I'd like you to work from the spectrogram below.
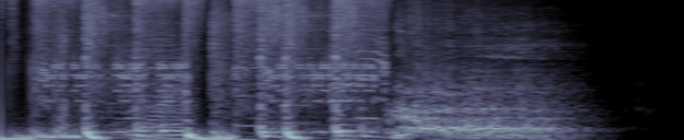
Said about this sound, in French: Et il détestait ce jingle avec ce lion, donc je vais le repasser rien que pour lui.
